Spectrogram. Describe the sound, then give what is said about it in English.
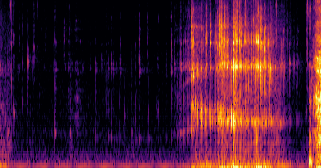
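A quiet stretch of faint clicks and handling, then a wet slurping sip of a Stok cold brew coffee drink lasting about a second, followed by a short burst of another sip. “You guys want another sip of Stok?”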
